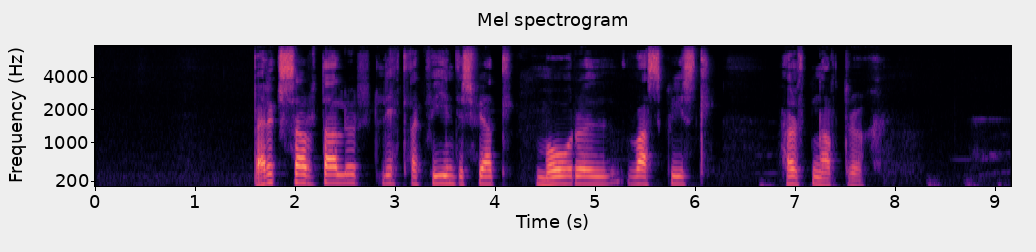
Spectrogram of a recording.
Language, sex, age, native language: Icelandic, male, 40-49, Icelandic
